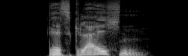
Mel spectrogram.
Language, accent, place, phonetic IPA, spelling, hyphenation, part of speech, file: German, Germany, Berlin, [dɛsˈɡlaɪ̯çn̩], desgleichen, des‧glei‧chen, adverb / pronoun, De-desgleichen.ogg
- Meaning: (adverb) likewise; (pronoun) dated form of dergleichen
